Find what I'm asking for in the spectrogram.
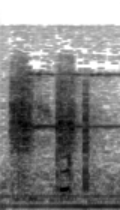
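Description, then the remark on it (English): A doorbell chimes with three bright tones in quick succession, a longer ding, a second note and a short final tap, clear with no voices. “The doorbell.”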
